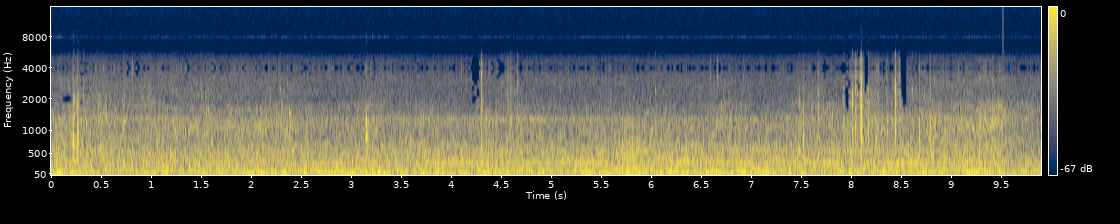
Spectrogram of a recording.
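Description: A distant boat engine hums steadily under a low wind rumble on the microphone, with a few faint clicks.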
